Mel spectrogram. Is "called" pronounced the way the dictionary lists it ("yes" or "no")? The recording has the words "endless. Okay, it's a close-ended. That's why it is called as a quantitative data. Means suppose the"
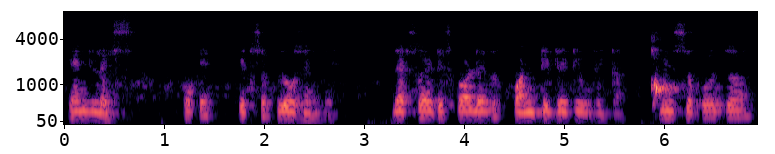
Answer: yes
